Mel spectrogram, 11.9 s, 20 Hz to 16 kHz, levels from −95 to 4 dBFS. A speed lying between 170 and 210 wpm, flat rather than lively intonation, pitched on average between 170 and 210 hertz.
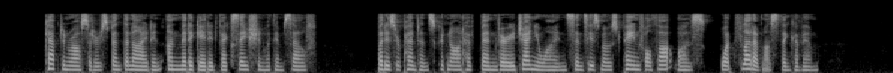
No: average, 155 wpm; narrow, 1.8 semitones; high, 190 Hz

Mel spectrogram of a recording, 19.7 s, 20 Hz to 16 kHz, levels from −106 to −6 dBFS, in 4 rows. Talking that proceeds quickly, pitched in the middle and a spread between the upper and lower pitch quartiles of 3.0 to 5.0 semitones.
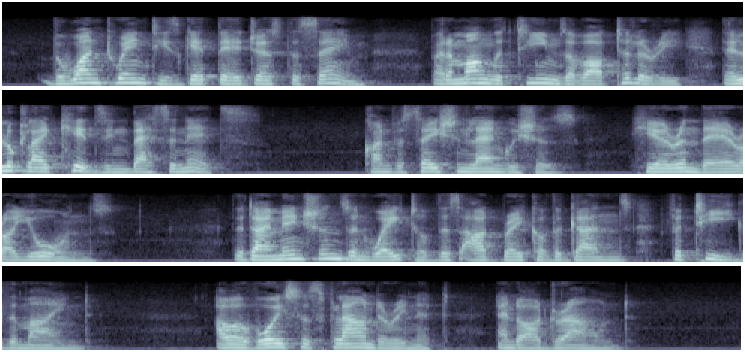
No: average, 145 wpm; medium, 145 Hz; average, 4.2 semitones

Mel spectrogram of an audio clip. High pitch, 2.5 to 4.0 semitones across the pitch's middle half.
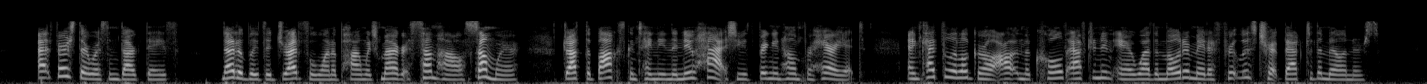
Yes: very high, 250 Hz; average, 3.0 semitones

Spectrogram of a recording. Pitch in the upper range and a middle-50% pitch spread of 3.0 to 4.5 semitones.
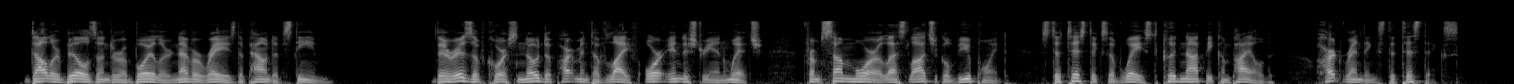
No: low, 115 Hz; average, 3.8 semitones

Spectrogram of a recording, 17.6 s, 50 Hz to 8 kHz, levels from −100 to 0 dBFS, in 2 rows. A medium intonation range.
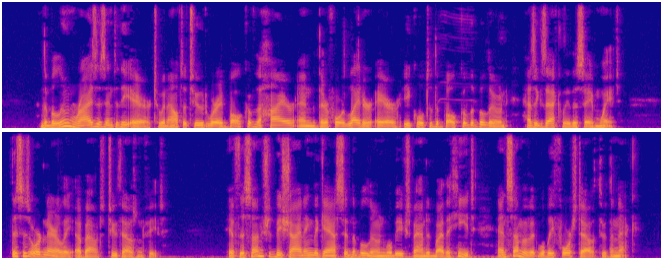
Yes: average, 4.4 semitones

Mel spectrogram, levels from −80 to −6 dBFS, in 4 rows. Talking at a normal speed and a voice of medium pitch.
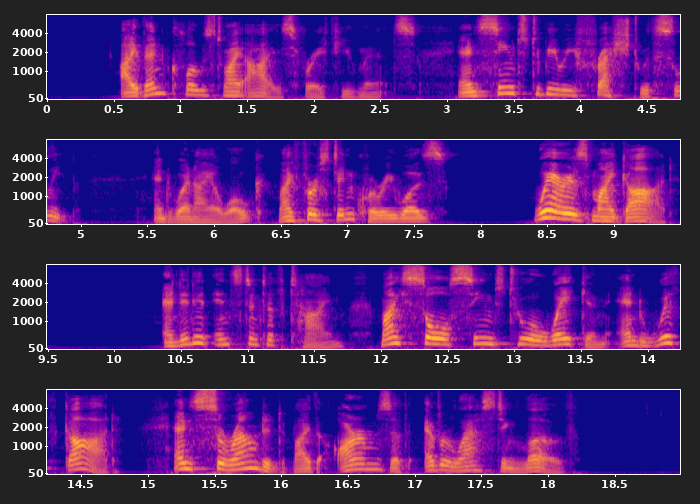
Yes: average, 160 wpm; medium, 155 Hz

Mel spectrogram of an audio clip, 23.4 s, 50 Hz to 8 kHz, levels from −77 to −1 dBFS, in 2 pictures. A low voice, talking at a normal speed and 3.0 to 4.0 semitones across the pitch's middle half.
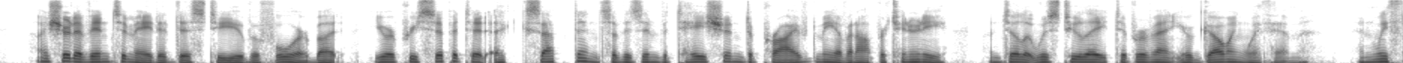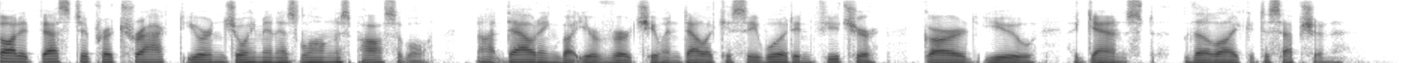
Yes: low, 105 Hz; average, 155 wpm; average, 3.4 semitones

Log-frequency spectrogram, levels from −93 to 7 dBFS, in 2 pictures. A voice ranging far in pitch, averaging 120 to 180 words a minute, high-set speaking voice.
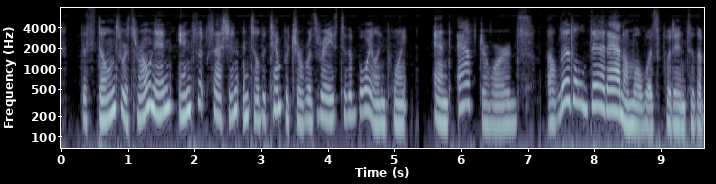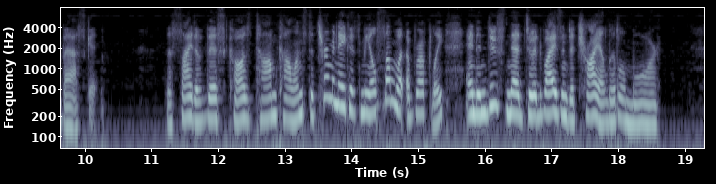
Yes: wide, 5.9 semitones; average, 160 wpm; high, 195 Hz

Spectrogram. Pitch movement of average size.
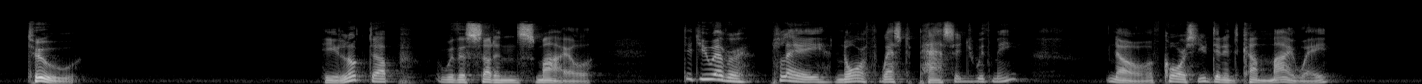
No: wide, 5.8 semitones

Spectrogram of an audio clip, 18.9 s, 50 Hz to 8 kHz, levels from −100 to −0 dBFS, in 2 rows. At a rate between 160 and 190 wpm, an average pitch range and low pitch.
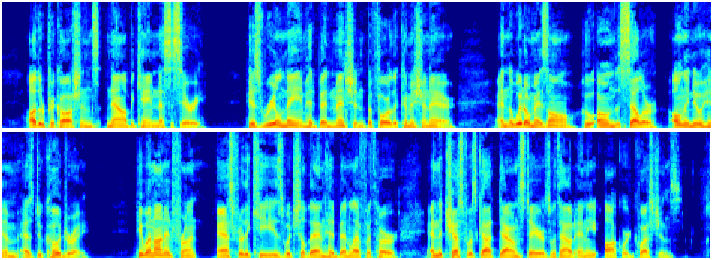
Yes: average, 170 wpm; average, 4.1 semitones; very low, 95 Hz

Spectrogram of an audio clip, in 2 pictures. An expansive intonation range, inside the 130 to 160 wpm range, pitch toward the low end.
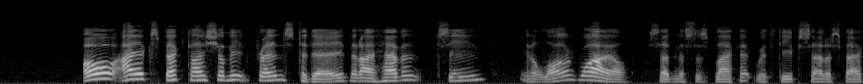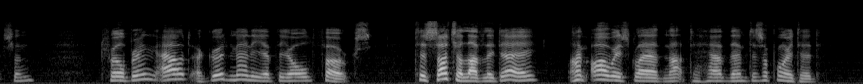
No: wide, 6.2 semitones; average, 155 wpm; medium, 170 Hz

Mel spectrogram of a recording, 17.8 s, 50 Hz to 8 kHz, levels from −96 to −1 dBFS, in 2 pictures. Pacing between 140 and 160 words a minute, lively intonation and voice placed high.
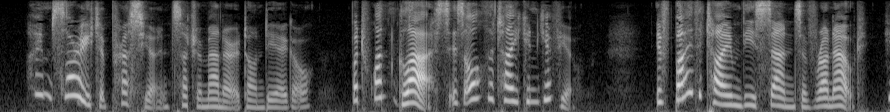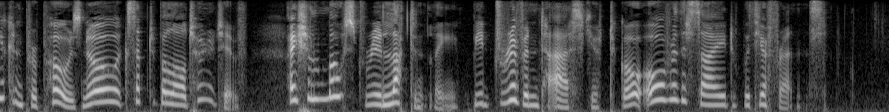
No: average, 180 wpm; wide, 8.3 semitones; very high, 270 Hz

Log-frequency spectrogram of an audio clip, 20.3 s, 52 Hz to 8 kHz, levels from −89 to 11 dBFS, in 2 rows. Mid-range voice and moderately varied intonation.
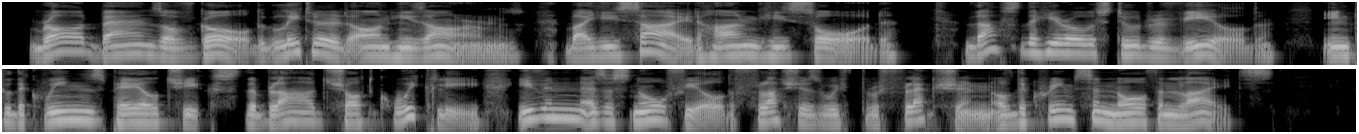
No: low, 120 Hz; average, 3.4 semitones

